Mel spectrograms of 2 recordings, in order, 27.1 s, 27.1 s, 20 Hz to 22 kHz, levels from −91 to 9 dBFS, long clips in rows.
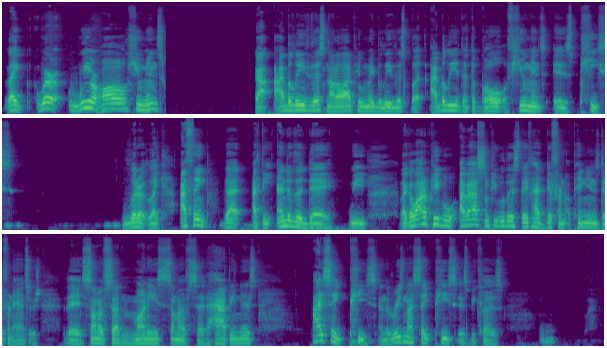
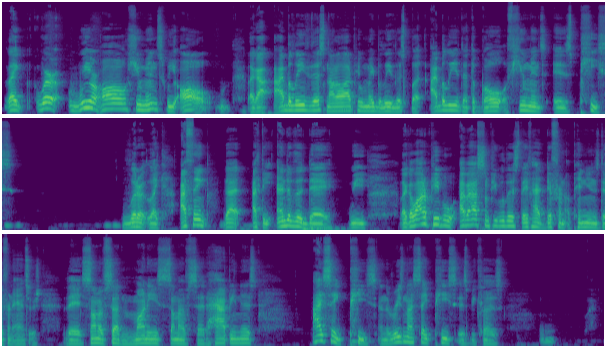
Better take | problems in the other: second | audio cutting out; at 2.5 s for 1.5 s

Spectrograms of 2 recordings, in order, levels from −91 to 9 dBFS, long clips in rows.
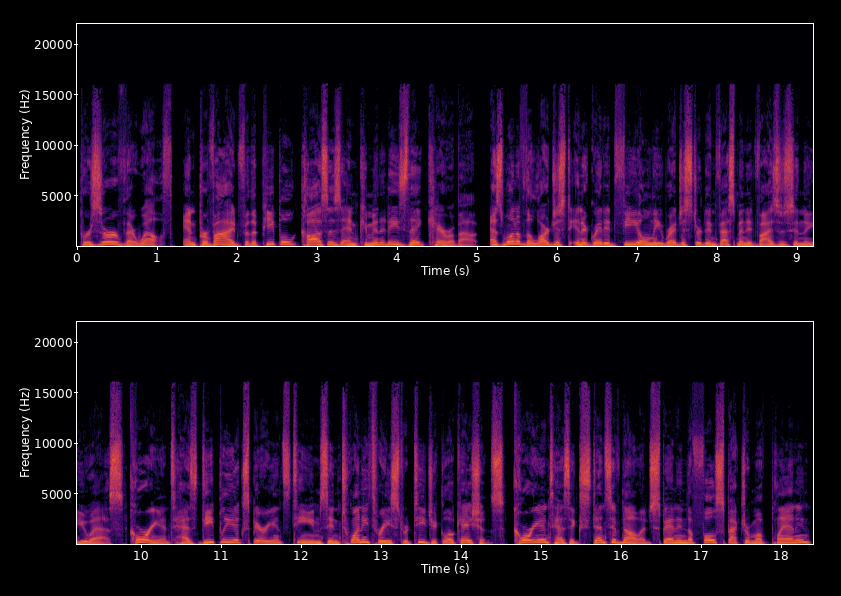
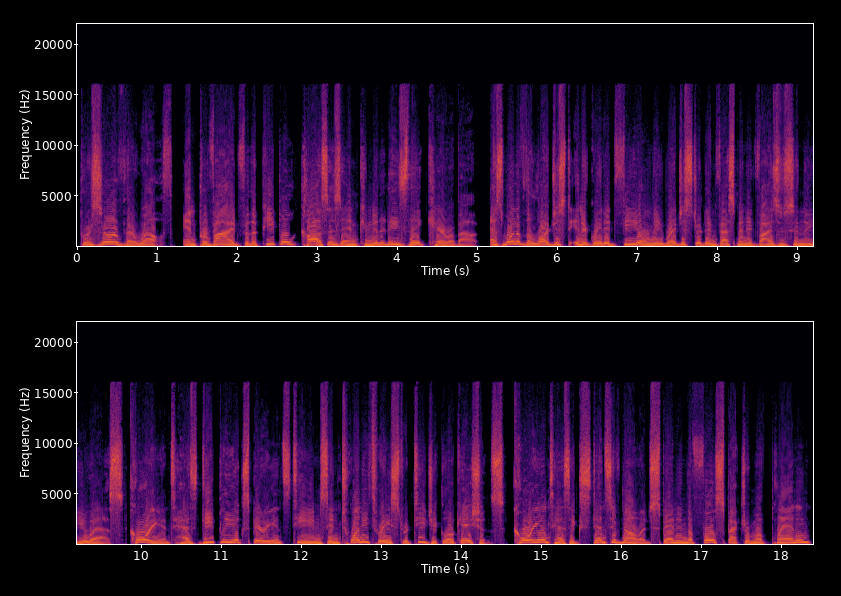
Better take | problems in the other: first | distortion; slight; 21% of the sound clipped

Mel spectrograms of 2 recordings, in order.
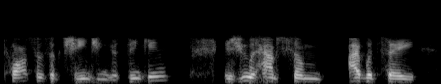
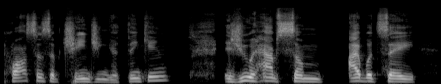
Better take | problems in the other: second | phone-call audio; poor line; nothing above 3.5 kHz

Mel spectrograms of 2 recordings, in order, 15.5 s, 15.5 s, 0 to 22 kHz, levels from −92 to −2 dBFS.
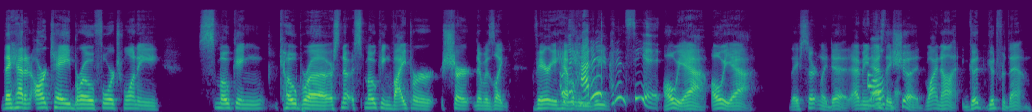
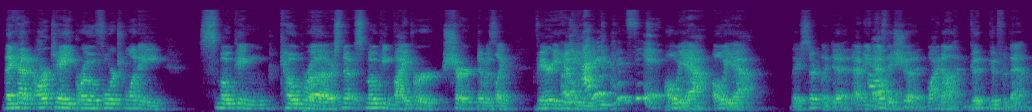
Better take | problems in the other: first | off-mic speech; far // room echo; slight; dies away in 0.4 s

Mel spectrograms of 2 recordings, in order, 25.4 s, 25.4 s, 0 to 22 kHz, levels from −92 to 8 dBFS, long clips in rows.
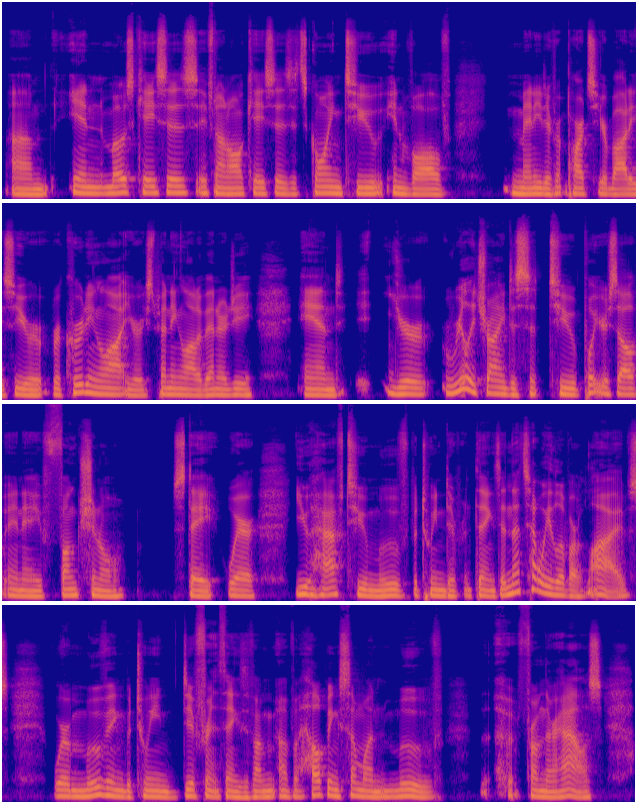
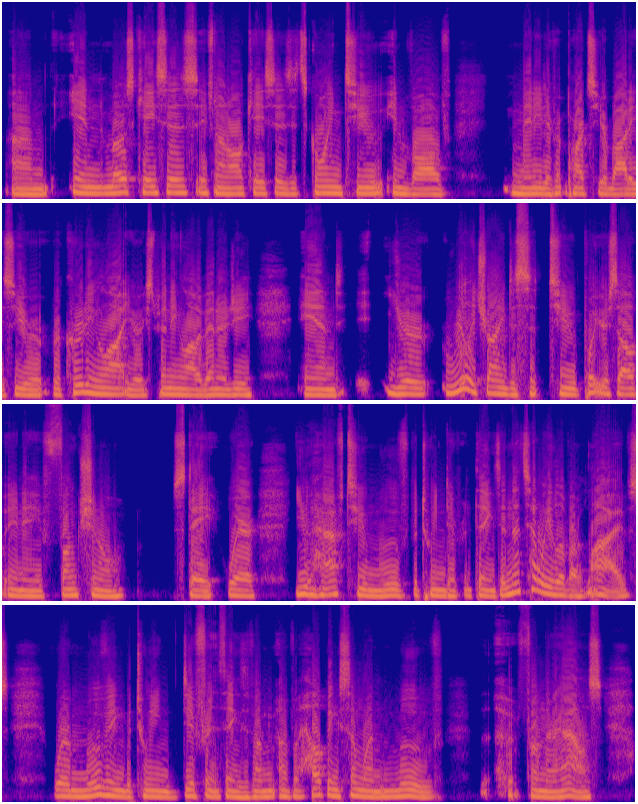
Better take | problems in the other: first | distortion; slight; 13% of the sound clipped

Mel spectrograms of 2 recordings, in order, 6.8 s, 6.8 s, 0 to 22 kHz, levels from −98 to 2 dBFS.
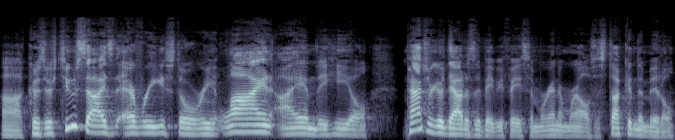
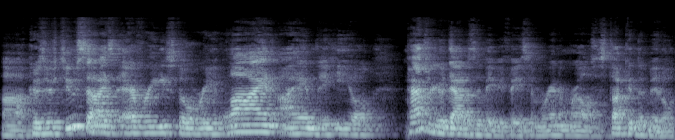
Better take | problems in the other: first | off-mic speech; somewhat distant // room echo; slight; dies away in 0.5 s

